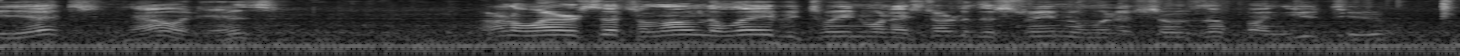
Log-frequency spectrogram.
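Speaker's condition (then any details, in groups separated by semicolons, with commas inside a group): No condition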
